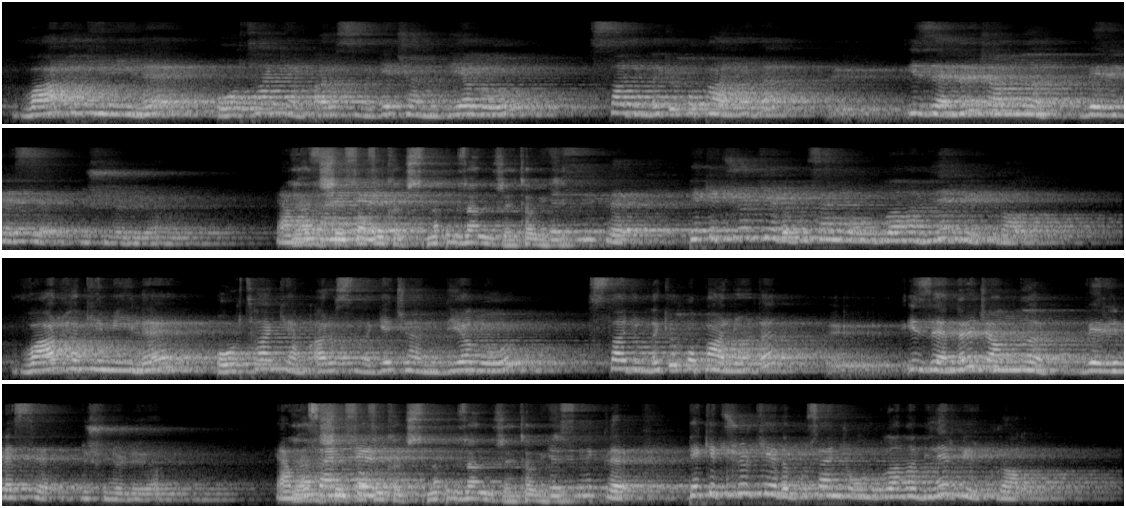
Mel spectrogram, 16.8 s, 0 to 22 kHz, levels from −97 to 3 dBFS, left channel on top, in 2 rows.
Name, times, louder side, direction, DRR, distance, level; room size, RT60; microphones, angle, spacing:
voice 1, 0.1-3.9 4.6-5.9 6.2-9.6 10.5-11.2 12.5-16.2, right 1 dB, 65° right, 1 dB, 1.4 m, -31 dB
voice 2, 10.6-12.7, equal, 5° left, 5 dB, 0.6 m, -32 dB
16.5 x 11.5 x 3.4 m, 2.1 s
head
